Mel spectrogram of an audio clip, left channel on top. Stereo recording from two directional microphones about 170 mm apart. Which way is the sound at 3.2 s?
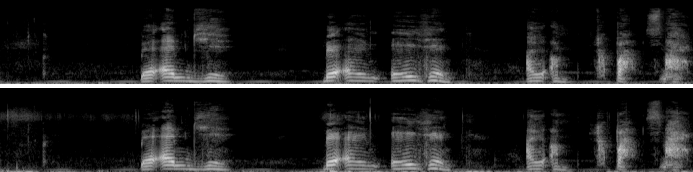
5° right (ahead or behind).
